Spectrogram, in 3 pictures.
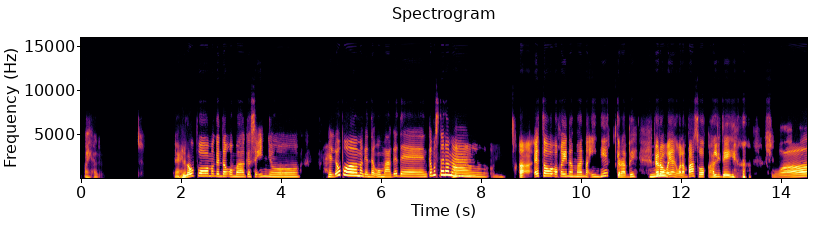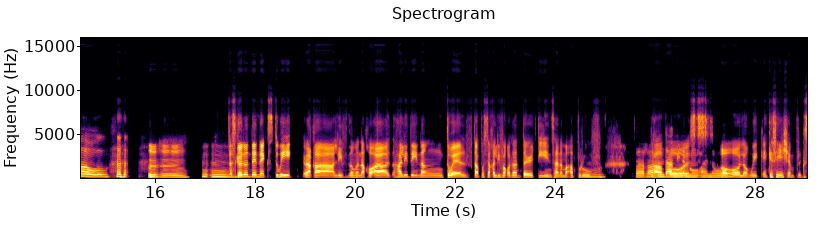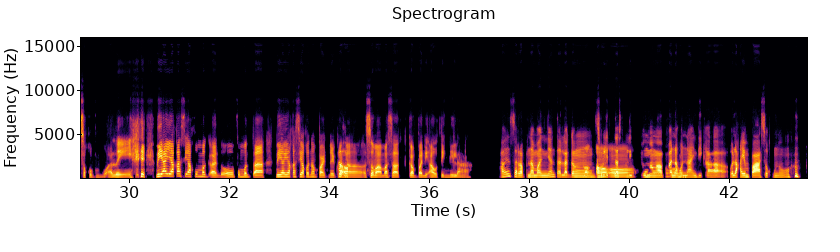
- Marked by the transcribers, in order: chuckle; chuckle; chuckle
- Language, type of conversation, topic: Filipino, unstructured, Ano ang pakiramdam mo tungkol sa mga taong nandaraya sa buwis para lang kumita?
- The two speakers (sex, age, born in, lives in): female, 20-24, Philippines, Philippines; male, 25-29, Philippines, Philippines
